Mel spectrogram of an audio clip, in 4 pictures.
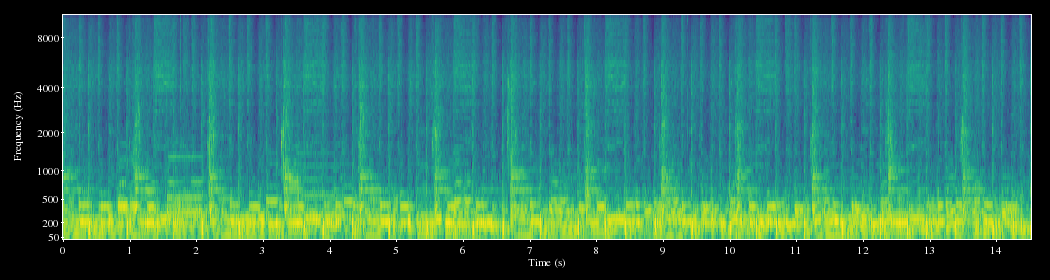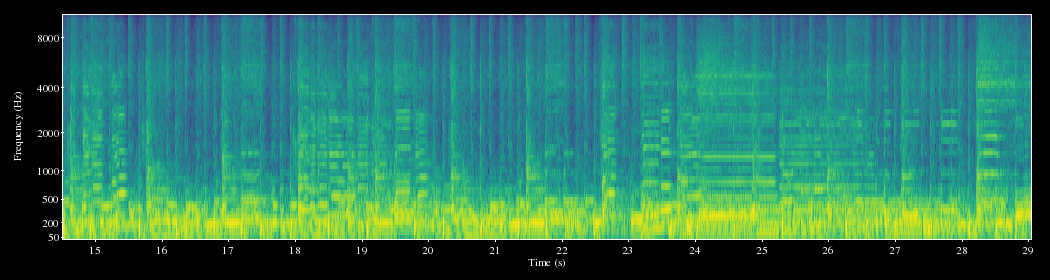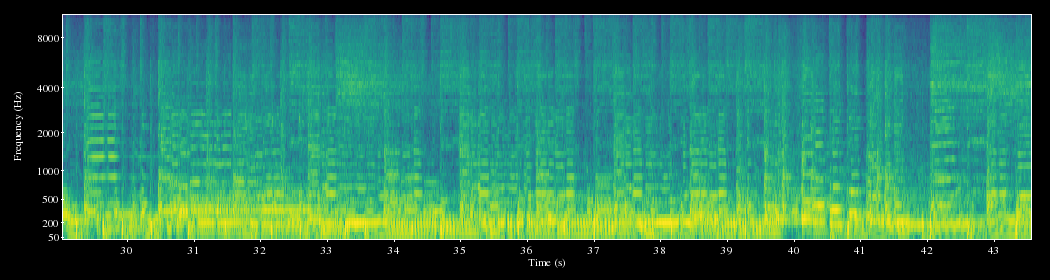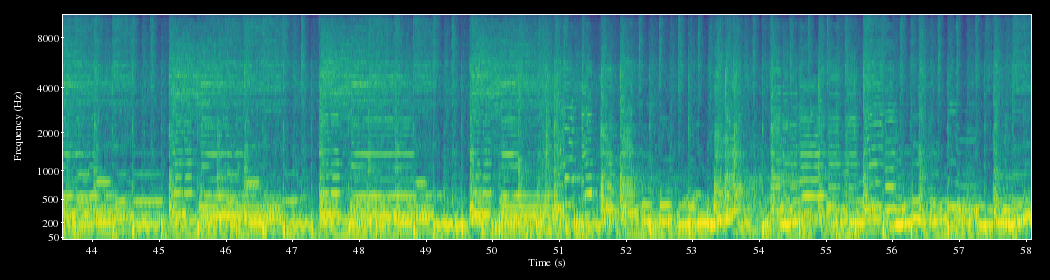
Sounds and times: Music: 0:00.0 - 0:58.0.

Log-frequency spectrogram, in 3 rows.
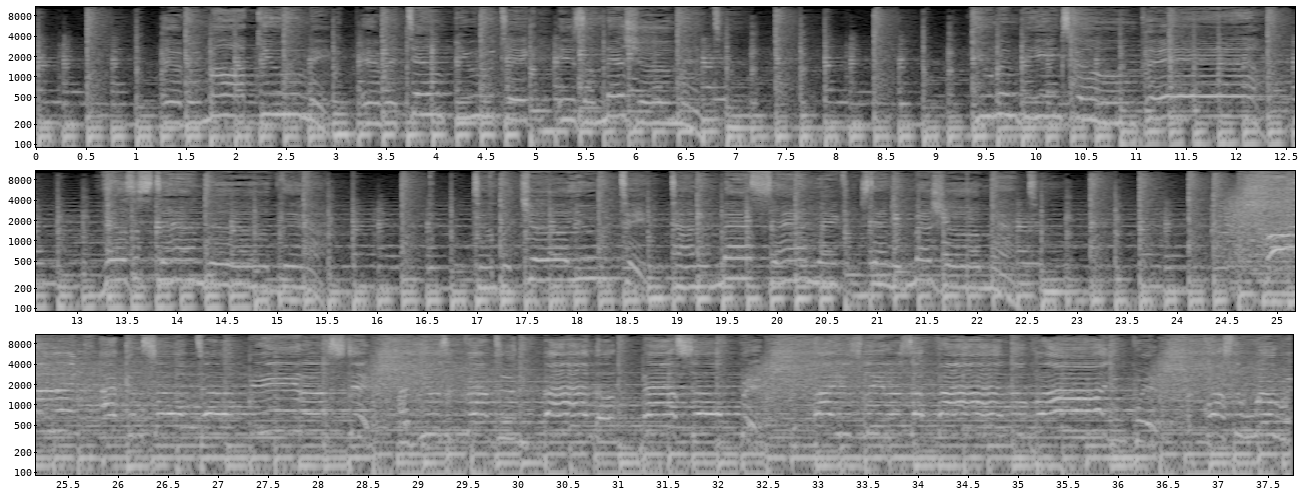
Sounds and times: Music: 0:00.0 - 0:37.7.

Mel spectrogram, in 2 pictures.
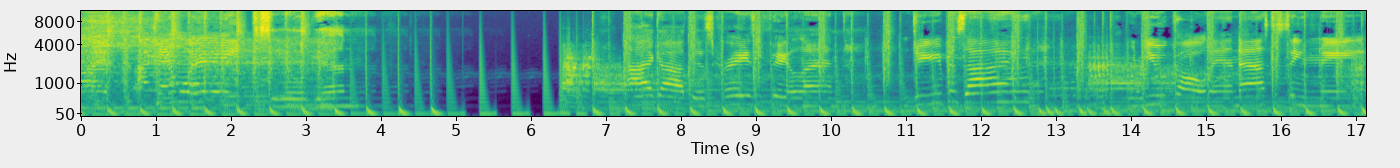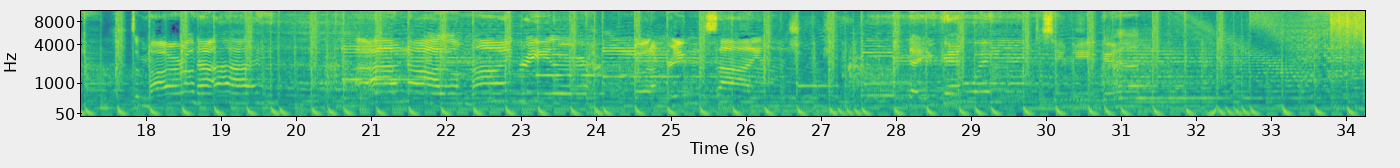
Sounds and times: Trance music: 0:00.0 - 0:04.4, 0:06.4 - 0:34.2
Pop music: 0:00.0 - 0:04.8, 0:06.4 - 0:34.2.

